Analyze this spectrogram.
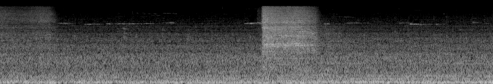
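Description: A loaded dump truck's diesel engine rumbling steadily as it pulls away. Two short hisses of compressed air cut through: one ending just after the start, and a louder one about two and a half seconds in.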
